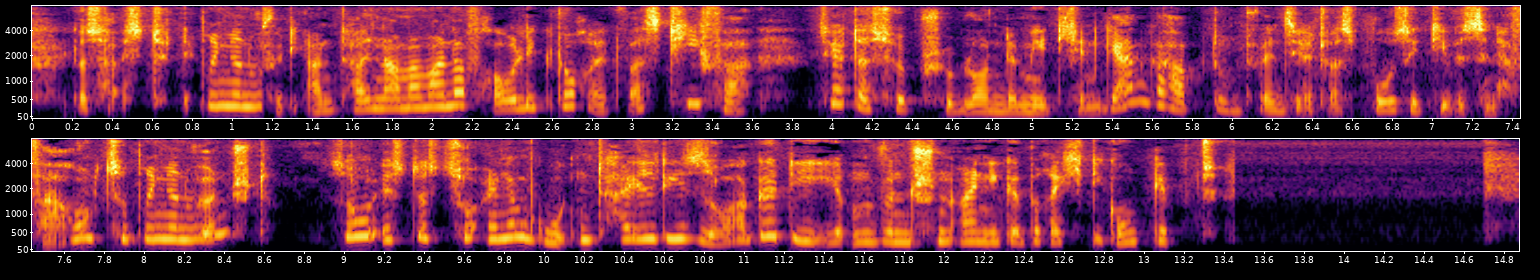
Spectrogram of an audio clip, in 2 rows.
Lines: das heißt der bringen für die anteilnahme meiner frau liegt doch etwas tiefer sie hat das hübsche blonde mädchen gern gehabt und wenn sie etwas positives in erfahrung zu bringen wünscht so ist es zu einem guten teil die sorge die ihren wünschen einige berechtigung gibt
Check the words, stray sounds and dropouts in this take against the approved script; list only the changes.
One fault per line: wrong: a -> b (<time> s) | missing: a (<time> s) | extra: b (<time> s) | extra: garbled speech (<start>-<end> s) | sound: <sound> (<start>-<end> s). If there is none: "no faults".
no faults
